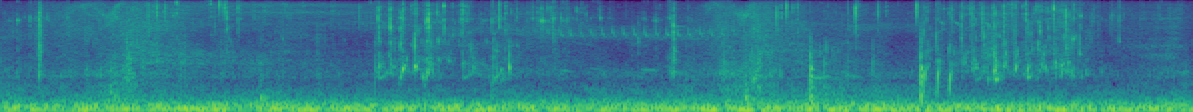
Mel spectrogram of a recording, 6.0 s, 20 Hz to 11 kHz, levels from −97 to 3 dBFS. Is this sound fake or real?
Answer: fake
